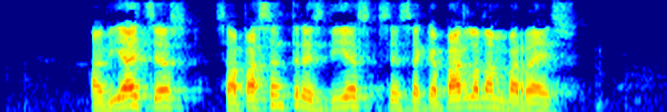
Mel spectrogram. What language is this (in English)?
Occitan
